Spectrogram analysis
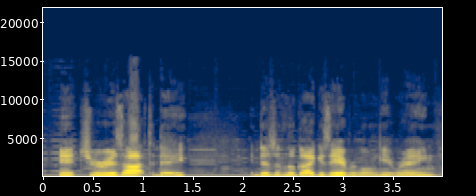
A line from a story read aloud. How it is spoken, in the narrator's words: Yawning and stretching his arms, he said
